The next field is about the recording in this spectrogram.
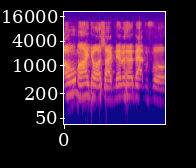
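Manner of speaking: usual speaking voice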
